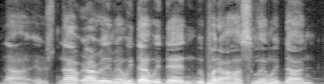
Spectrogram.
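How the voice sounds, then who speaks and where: A man's voice: medium pitch, fast talker, a little mellow. A man from Brooklyn, a rapper guesting in a studio, talking confidently in hype street slang. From Brooklyn, New York.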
